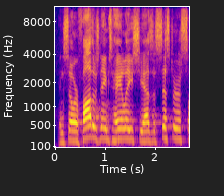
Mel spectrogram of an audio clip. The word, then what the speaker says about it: Heli: It's actually spelled H-E-L-I. But it is pronounced Haley.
